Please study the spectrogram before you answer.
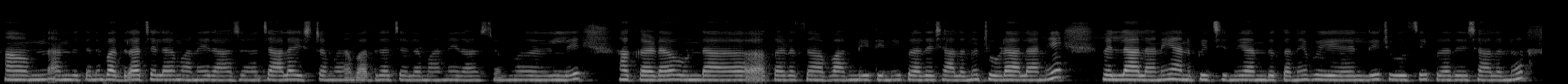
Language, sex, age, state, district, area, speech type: Telugu, female, 45-60, Telangana, Ranga Reddy, urban, spontaneous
